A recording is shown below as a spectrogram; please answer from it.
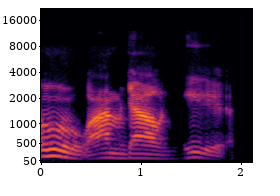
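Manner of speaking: very slow, loud, drawn-out guttural creature voice from throat. Asked to give a taste of Audrey Two's voice: deep guttural Audrey Two voice. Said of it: "it's like a deep".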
